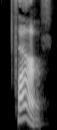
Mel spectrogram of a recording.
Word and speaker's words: Favre: It's Brett Favre, whose last name is very difficult to pronounce, or it's not, but like it looks weird. It's F-A-V-R-E. Why is it Favre? Why is the F where it is?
